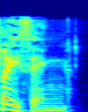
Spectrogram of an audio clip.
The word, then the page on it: plaything: British English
